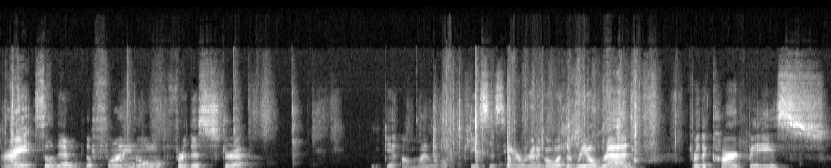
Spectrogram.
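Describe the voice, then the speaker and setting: A woman's voice: fairly low pitch, fairly bright tone, a little hiss or hum. A woman giving a casual, step-by-step craft demonstration in an informal way, talking as she works with her hands. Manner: informal, unhurried, talking while working with hands. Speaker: craft instructor and bingo night host.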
